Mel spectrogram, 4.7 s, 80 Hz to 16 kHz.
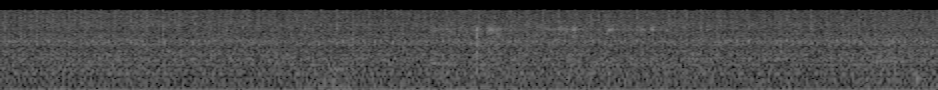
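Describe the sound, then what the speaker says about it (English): Tractor engine idling in the Farming Simulator 19 video game, a steady, even low rumble held without change throughout, with no talking over it. "Come on, tractor, move."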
